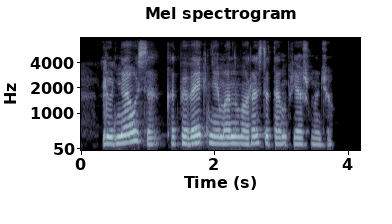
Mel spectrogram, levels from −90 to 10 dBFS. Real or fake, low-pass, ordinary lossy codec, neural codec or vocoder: fake; 7.2 kHz; Opus, 64 kbps; vocoder, 44.1 kHz, 128 mel bands every 256 samples, BigVGAN v2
